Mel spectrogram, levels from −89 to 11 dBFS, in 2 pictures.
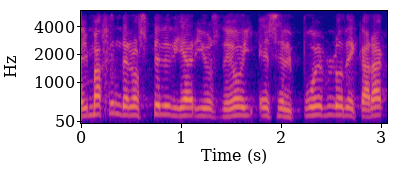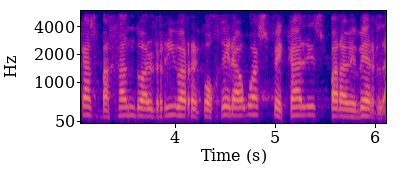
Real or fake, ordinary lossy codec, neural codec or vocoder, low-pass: fake; Opus, 32 kbps; vocoder, 22.05 kHz, 80 mel bands, HiFi-GAN; 5.4 kHz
